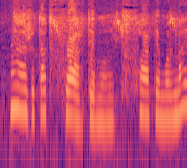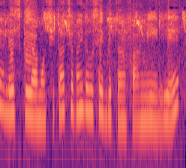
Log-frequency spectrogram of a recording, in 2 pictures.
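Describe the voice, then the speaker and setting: Speaking at a fairly slow pace, a woman uses a high pitch with ordinary pitch variation over noticeable background noise. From Romania, Iași (Moldavia). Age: 60s. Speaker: retired teacher giving a product testimonial. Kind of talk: testimony. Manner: halting, with fillers.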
